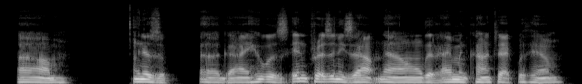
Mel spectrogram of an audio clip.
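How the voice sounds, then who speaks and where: With an American accent, a man speaks in a dark, mellow tone at a fairly low pitch, using fairly even intonation at a moderate pace. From US Midwest, Indiana. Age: 70s. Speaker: parishioner and prison ministry volunteer. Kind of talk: interview, personal testimony.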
